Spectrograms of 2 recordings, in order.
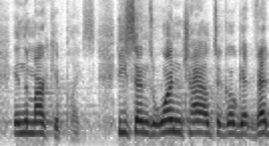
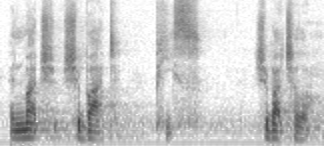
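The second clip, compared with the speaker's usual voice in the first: quiet blessing; 6 semitones lower, 4 dB quieter than usual. Real, not acted. Rabbi blesses listeners for Shabbat, soft fading benediction. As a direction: bless them gently, letting it fade.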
